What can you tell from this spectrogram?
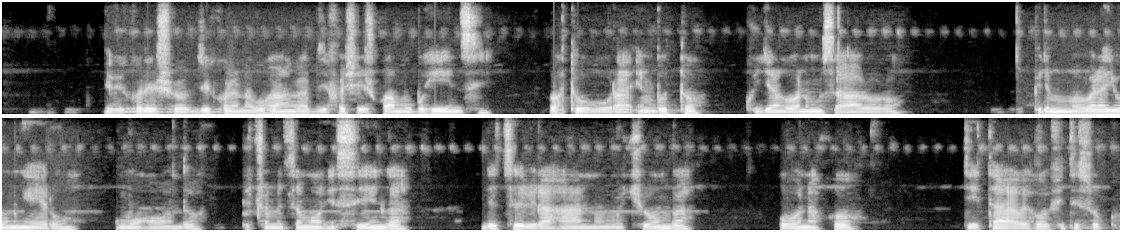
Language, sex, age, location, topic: Kinyarwanda, male, 18-24, Nyagatare, agriculture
